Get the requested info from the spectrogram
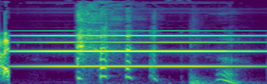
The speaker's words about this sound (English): We're getting a beep. Getting a beep from Greg.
